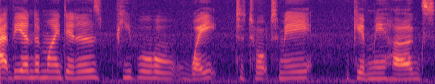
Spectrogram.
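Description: A woman speaks in an English accent. Her fairly high pitch shows ordinary variation. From England. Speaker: pop-up dinner chef and organizer. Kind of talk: casual interview.

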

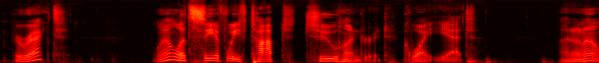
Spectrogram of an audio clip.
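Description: A man speaks at a fairly slow pace in a medium pitch with vocal fry, very wide pitch swings, and long, frequent pauses, all in a dry, close sound with no echo. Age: 40s. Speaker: sports podcast co-host. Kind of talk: casual chat.

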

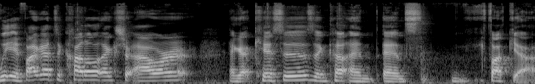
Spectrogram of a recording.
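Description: A raised, projected voice with a bright, sharp tone keeps very even loudness, ordinary pitch variation and a fairly slow pace. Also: man, high pitch for a man. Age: 30s. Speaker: podcast co-host. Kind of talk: casual chat.

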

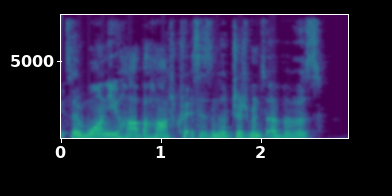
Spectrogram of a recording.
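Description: This very clean recording with a silent background features a man at a medium pitch with a plain, everyday voice. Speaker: podcast host. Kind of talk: casual chat.

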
